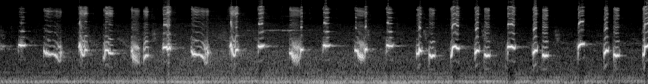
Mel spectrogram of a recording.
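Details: Yellow-vented bulbul song used to coax caged birds into singing: bright whistled notes, some swooping down, some rising, delivered about three per second over a low background rumble.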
